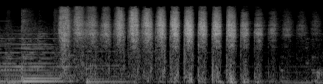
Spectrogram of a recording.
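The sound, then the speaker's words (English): A voice imitates a helicopter with a rapid series of breathy, whooshing chops, about six per second, swelling louder in the middle and then fading out, over a faint low hum. “Ooh, can't believe I said surround sound and did a helicopter noise at the same time.”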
